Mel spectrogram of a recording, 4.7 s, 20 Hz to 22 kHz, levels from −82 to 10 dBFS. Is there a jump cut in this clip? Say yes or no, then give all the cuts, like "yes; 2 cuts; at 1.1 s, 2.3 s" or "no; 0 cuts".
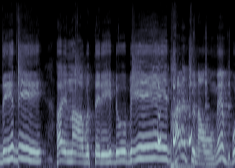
yes; 1 cut; at 3.4 s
